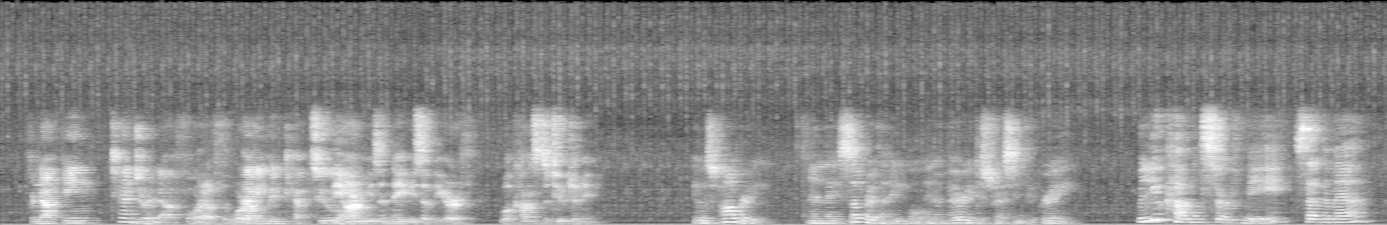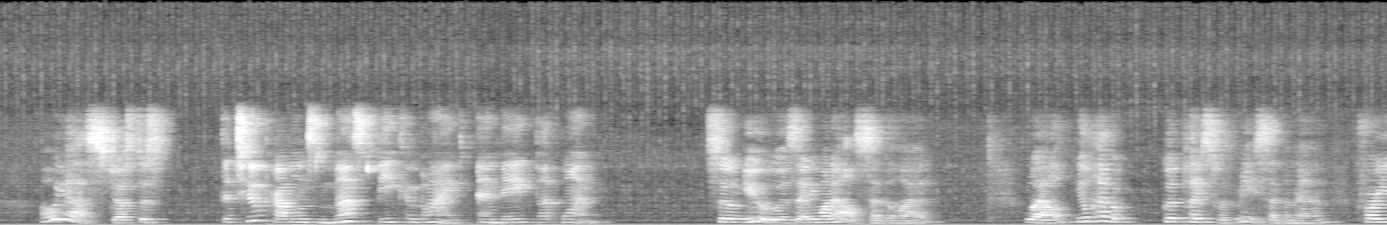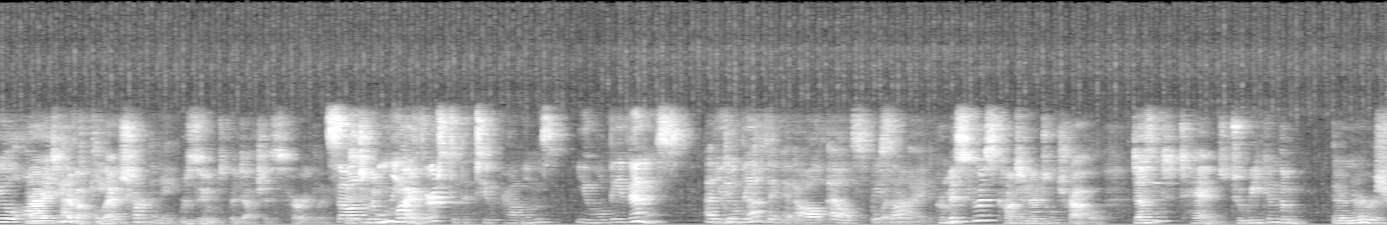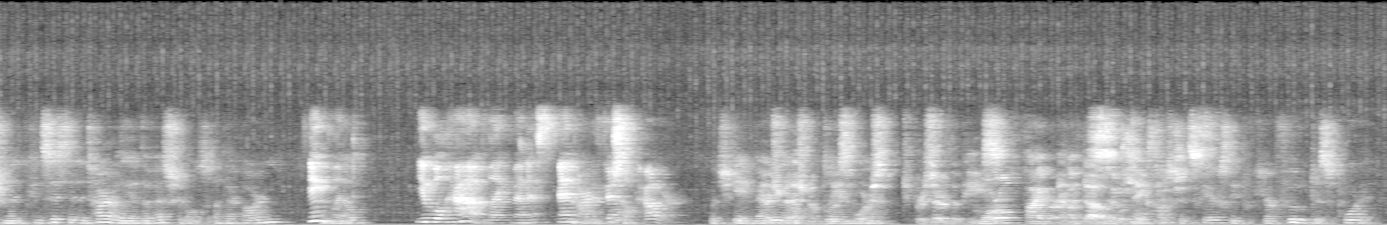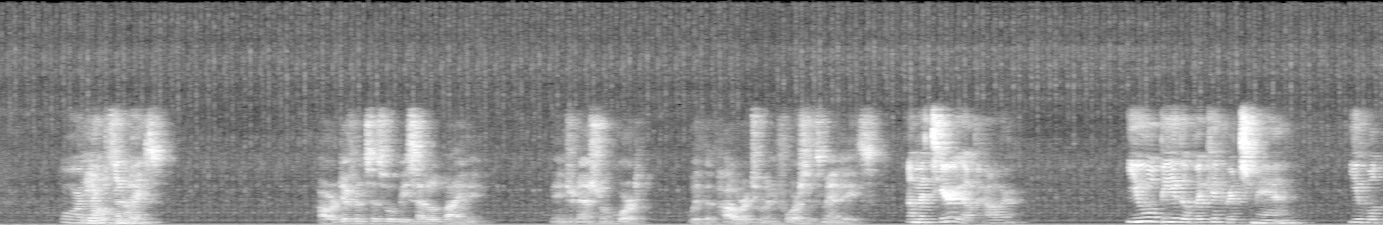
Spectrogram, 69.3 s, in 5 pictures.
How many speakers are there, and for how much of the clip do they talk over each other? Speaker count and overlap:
5, about 18%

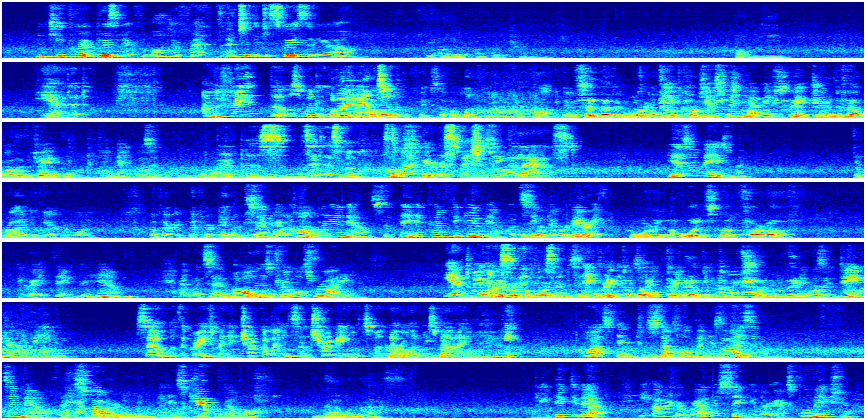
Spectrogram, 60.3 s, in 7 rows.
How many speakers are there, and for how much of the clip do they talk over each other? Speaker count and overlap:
6, about 36%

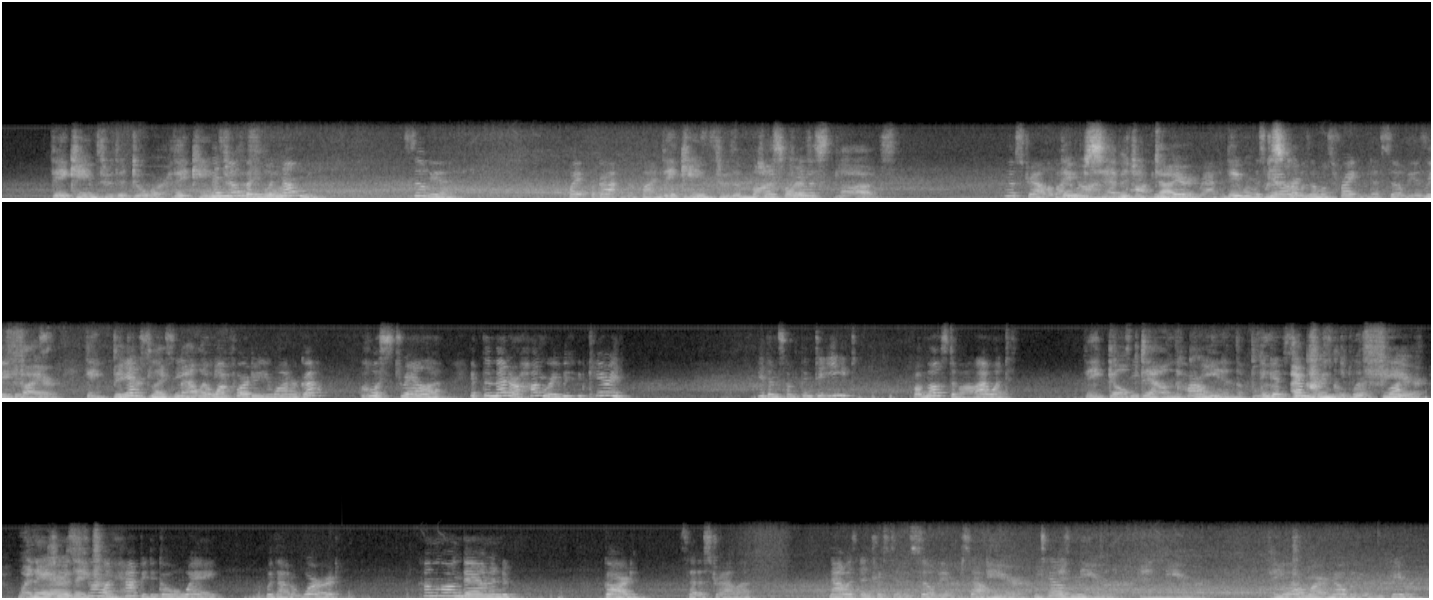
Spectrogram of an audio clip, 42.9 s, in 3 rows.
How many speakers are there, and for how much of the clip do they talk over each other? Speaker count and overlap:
2, about 31%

